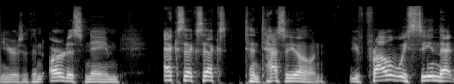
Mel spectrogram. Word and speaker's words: XXXTentacion: He has worked most notably in recent years with an artist named XXXTentacion. You've probably seen that name written down, but have had trouble pronouncing it.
